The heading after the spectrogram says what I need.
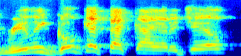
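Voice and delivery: king urgently ordering the prisoner brought out; eager Pharaoh. Retold or imitated. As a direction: jump at the idea, impatient to act. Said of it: "Pharaoh's like".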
